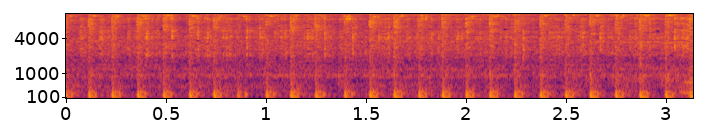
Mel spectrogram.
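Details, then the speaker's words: Honda Wave 125 idling on its first one-click start after a top overhaul (new cylinder head, piston and rings, rebored block), carburetor not yet tuned: crisp thump about four even beats a second, no tick or rattle. Normal idle. "Pinong-pino yung kanyang andar. Ito lang yung maingay, yung carburetor. Ayun, tahimik na tahimik. Unang andar, swabing swabi."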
